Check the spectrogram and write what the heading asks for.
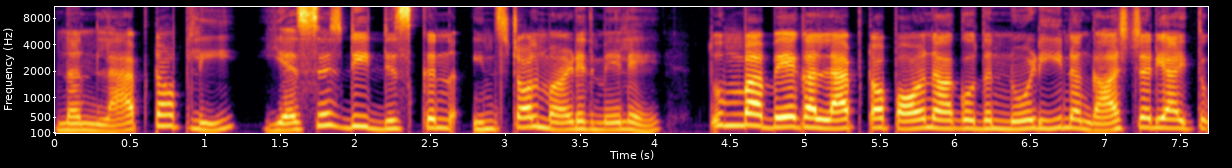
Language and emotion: Kannada, surprised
